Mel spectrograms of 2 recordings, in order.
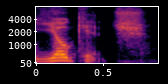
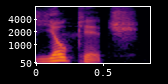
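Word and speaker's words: Jokić: Shay and Joic. I said Joic. You said Jokic. Yoke. Yoke. Like egg yolk. Yic. I thought it was Jokic because he's the joker. No, it's Jokic. It's how you pronounce it.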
